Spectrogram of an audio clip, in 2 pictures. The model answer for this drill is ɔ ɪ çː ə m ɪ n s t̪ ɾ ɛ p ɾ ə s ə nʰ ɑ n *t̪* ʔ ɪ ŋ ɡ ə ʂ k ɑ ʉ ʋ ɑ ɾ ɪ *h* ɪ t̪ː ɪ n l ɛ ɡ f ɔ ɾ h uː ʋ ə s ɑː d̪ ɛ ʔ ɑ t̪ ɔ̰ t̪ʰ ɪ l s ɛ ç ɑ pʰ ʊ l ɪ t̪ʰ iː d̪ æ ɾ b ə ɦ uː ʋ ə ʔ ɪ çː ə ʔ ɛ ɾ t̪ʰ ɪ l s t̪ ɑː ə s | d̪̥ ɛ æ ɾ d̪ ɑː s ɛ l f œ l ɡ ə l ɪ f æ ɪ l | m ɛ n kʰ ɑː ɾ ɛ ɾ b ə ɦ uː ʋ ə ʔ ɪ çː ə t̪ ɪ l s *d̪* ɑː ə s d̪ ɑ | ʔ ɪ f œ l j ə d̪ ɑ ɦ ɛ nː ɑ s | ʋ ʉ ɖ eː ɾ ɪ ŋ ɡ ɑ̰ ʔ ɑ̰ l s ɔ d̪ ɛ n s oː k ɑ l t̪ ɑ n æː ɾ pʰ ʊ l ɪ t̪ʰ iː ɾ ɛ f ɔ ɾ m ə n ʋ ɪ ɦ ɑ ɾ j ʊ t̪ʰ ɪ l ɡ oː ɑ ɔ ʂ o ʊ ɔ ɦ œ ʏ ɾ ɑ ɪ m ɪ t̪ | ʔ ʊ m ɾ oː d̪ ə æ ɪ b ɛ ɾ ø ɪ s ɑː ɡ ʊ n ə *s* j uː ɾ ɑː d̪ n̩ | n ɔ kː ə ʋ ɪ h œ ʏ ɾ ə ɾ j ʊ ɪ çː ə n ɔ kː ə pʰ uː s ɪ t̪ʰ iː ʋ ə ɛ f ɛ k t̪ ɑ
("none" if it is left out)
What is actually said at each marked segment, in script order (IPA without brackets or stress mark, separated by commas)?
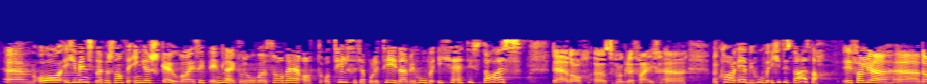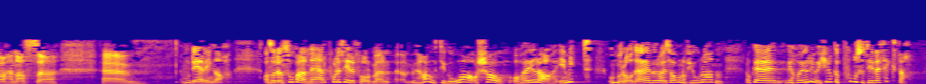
t̪, s, t̪, f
